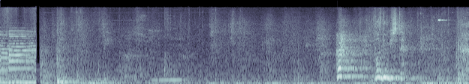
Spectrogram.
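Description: Footsteps walk across a hard floor in an echoing hallway.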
